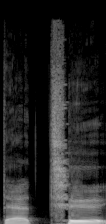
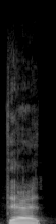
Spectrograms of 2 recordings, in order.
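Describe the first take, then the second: First: It ends with an extra vowel after the t. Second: It ends in a short, clipped t. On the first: The speaker calls it wrong. "이렇게 발음하지 말고" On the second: The speaker calls it right. "그냥 아주 간단하게 장전만 했다가 빵 쏘듯이"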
